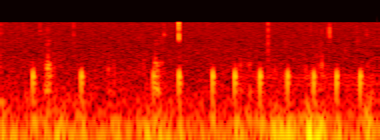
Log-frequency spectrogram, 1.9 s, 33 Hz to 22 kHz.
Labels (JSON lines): {"label": "biophony, knock croak", "recorder": "SoundTrap 300"}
